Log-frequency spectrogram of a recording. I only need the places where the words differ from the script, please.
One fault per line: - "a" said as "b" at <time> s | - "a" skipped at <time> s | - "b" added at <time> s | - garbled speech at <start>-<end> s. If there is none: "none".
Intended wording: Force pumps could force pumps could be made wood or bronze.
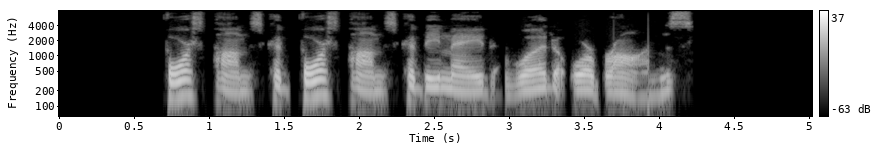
none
